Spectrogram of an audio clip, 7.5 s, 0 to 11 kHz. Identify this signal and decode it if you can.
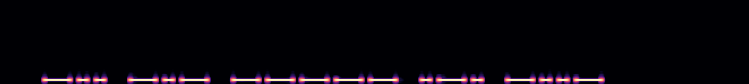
Morse code, heard as a keyed tone, about 14 wpm, 600 Hz. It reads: DK0RX
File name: Callsigns-14wpm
